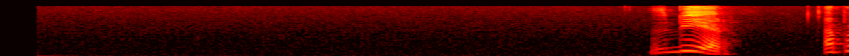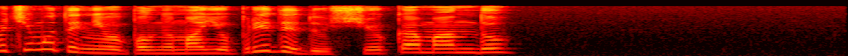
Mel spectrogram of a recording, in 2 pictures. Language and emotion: Russian, neutral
